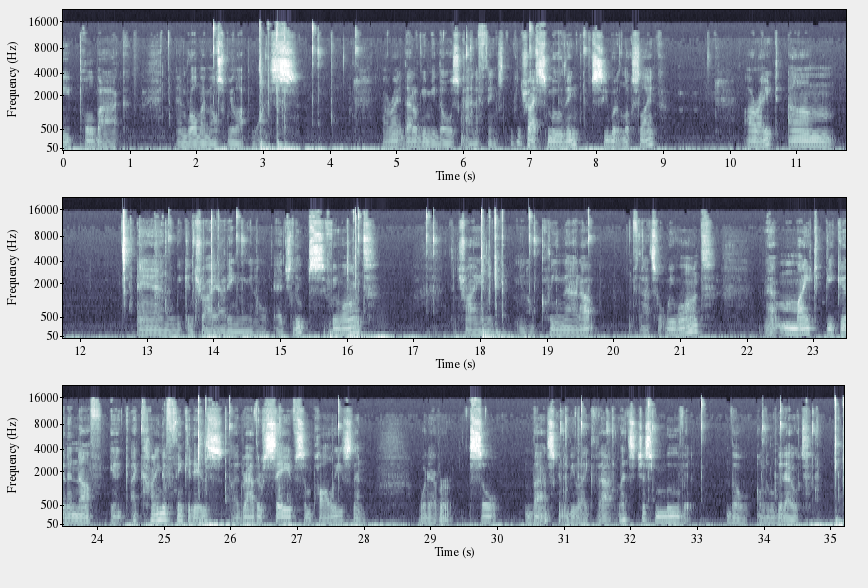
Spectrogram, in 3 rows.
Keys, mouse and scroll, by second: 3.0 a, 3.2 Tab, 7.0-9.0 drag, 9.0 middle click, 13.4 middle click, 14.0 Tab, 16.0 ctrl+r, 18.0 a, 18.3 Tab, 25.5 a, 31.4 middle click, 32.3 right click, 33.0-35.1 drag, 34.3 right click.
